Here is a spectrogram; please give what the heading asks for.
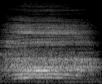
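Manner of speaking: big gasping inhale; wolf filling his lungs; deep breath in. Acted. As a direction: suck in a huge breath before blowing. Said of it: "took a deep breath and went".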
